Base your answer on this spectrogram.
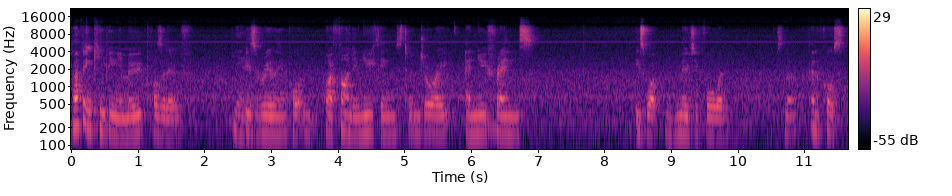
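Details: Adult speaker; ordinary speech.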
